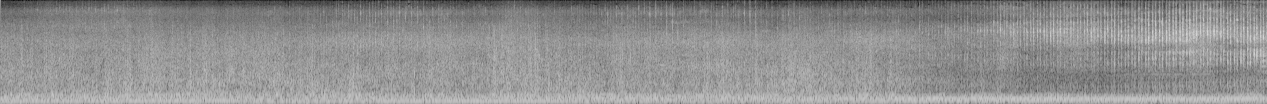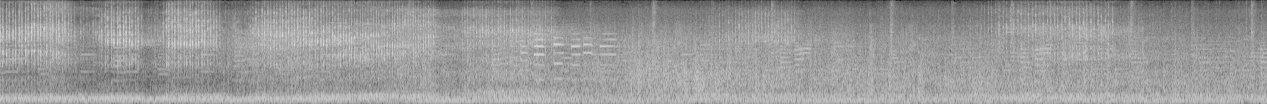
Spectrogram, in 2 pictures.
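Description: Steady low rumble of a motorcycle ride, with wind noise on the microphone.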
